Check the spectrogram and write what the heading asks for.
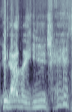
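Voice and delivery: high, slow, put-on Scottish accent; hammed-up Scottish exclamation. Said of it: "my Scottish accent".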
